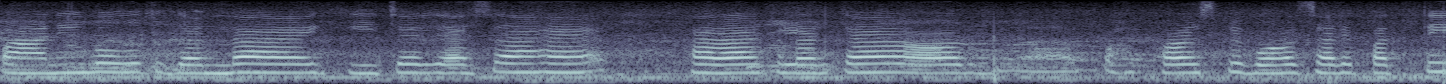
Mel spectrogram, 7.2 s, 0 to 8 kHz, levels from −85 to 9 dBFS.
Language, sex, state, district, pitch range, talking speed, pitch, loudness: Hindi, female, Bihar, West Champaran, 275-295 Hz, 135 wpm, 280 Hz, -14 LUFS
